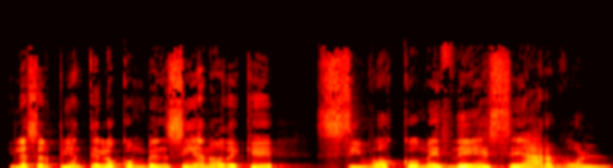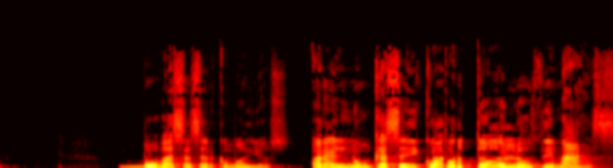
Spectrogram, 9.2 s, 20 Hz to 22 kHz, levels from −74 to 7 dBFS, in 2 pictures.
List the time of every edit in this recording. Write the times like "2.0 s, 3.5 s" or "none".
6.9 s, 7.9 s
